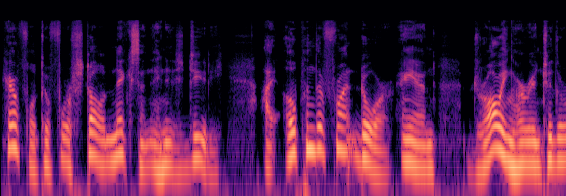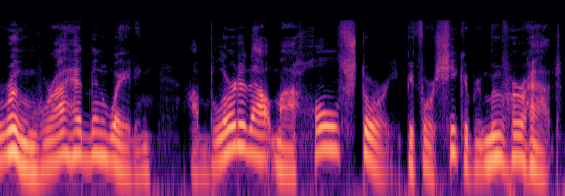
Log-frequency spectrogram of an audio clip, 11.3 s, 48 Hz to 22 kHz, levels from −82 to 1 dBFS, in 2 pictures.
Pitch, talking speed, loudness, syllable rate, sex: 135 Hz, 185 wpm, -21 LUFS, 5.5 syllables/s, male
